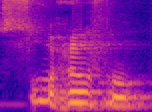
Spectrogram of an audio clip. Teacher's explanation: صاد کو پر کر کے پڑھیں گے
